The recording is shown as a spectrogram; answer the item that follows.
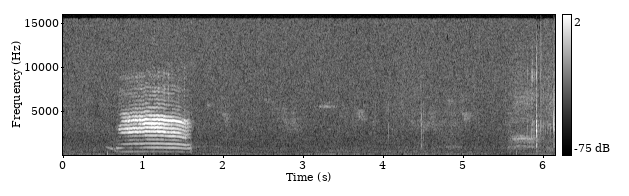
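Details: Cat giving one clear, drawn-out meow lasting about a second, slightly rising then falling, rich in harmonics, followed by quiet background hum and a few faint clicks.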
